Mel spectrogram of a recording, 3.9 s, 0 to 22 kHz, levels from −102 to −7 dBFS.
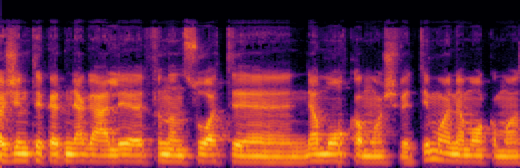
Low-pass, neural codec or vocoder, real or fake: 14.4 kHz; none; real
